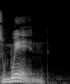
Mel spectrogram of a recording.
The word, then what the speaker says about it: Nguyen: It's like N-G-U-Y-E-N is win. That's how it's pronounced.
